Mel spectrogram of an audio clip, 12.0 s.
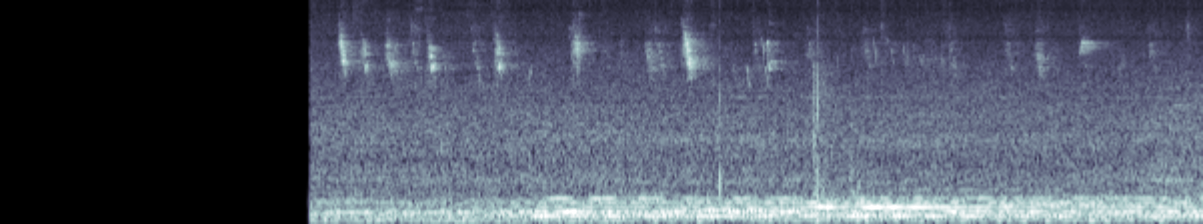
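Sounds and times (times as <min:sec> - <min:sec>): low steady hum: 0:03.1 - 0:12.0
small birds chirping: 0:03.1 - 0:12.0.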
